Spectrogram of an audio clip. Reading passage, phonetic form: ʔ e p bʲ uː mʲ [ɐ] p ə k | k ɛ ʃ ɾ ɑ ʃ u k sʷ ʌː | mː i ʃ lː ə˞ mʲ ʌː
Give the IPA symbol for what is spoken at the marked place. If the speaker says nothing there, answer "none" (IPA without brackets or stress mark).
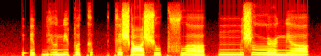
ə˞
